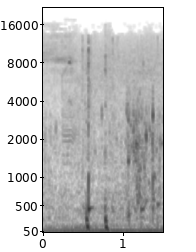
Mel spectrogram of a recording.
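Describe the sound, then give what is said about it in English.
Kayak paddling through water: two quick splashing paddle strokes, followed by a light, bubbling swirl of water over a steady low hum. No voices. “Oh, the kayak. Welcome to the kayak adventure.”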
